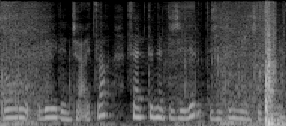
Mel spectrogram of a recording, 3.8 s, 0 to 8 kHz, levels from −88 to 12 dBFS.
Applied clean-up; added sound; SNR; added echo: none; Sliding door; -2 dB; none.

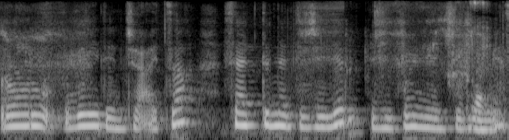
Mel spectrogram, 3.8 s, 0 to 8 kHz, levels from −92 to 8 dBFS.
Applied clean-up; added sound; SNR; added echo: neural mask model Resemble Enhance denoiser.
